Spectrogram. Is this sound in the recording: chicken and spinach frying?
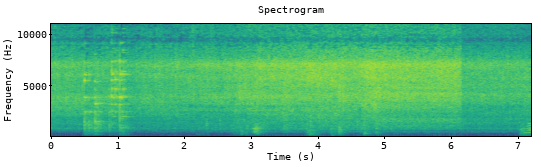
yes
